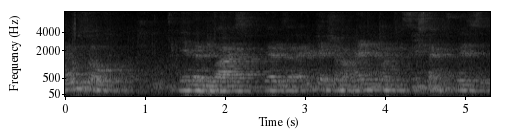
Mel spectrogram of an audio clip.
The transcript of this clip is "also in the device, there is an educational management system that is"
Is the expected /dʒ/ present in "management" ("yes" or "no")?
no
